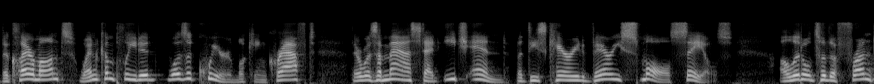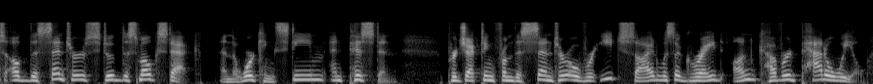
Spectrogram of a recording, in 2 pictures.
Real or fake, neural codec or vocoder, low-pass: fake; codec, 16 kHz, about 1 kbps, DyCAST, with the encoder's durations; 7.2 kHz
